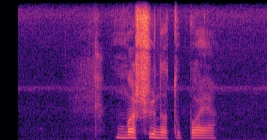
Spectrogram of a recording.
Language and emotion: Russian, angry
